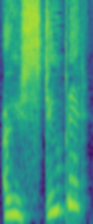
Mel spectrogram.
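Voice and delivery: high, exasperated jab; incredulous scolding. Acted. Man in the hole scolds the friend who jumped in, exasperated. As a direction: call him an idiot in disbelief.

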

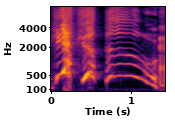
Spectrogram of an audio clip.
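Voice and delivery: high, slow, squealing hee-hoo-hoo; imitating a cartoon laugh. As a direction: mimic a goofy cartoon laugh. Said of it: "You went".

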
